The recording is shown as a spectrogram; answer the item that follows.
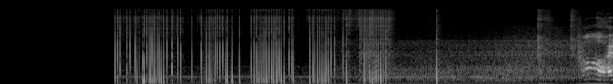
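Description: Electric welding arc crackling and sputtering for about three seconds, then cutting off, leaving faint steady background noise and a single click.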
